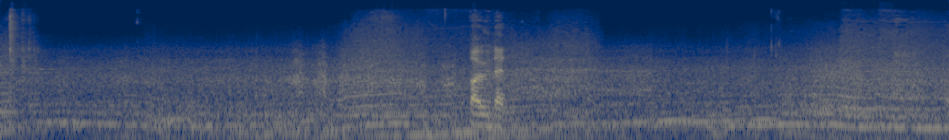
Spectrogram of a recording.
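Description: Race cars from a Mount Panorama racing game, including a Renault Megane and Sciroccos, drone steadily through the whole stretch with a brief louder burst midway, all under continuous commentary talk.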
